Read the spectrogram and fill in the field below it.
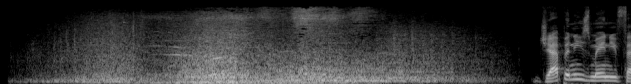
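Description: A roller coaster car rushes by with a rising and fading whoosh.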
